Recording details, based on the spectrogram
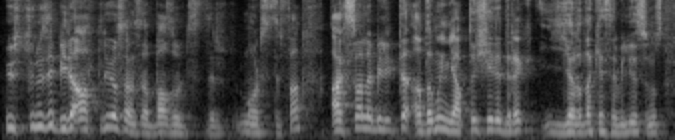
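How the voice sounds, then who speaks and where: A young man commenting excitedly on his gameplay, hoarse from shouting, jumping between loud high yelps and low mumbled asides. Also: fast. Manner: bursts into loud high yelps and laughter, then drops to mumbling. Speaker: gaming streamer.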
